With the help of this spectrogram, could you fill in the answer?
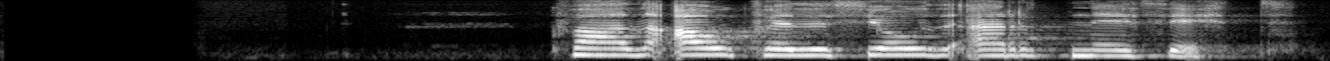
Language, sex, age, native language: Icelandic, female, 10, Icelandic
